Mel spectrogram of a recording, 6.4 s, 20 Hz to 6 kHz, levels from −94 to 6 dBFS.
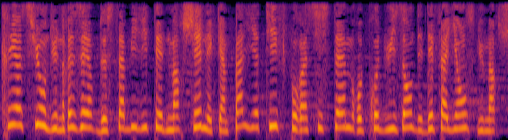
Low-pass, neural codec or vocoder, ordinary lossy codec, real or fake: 5.4 kHz; none; none; real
